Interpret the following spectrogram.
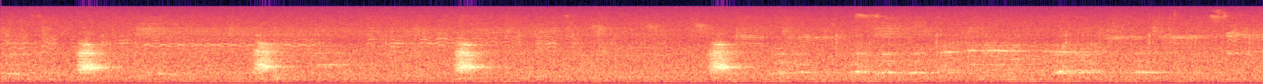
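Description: A dog barking four times, each bark short and a couple of seconds apart.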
